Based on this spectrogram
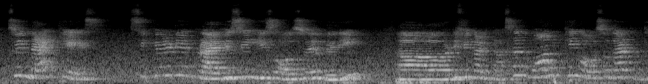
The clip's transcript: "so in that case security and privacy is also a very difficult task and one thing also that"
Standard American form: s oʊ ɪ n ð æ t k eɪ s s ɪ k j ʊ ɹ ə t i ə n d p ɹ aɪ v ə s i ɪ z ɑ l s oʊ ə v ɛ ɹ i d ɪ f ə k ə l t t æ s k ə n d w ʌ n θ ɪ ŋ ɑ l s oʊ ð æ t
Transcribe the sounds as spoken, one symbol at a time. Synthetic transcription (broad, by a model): s oʊ ɪ n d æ t k eɪ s s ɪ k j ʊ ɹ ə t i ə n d p ɹ aɪ v ə s i ɪ z ɑ l s oʊ ə v ɛ ɹ i d ɪ f ə k ə l t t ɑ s ə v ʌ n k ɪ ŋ ɑ l s oʊ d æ t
